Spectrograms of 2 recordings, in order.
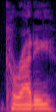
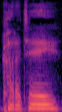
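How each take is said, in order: First: Karate is said with its everyday pronunciation. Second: Karate is said with the show's particular pronunciation.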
